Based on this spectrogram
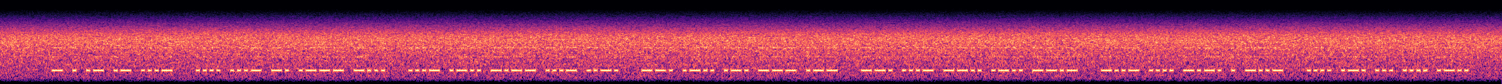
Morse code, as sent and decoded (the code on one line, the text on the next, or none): - . .- .- ...- / .... ...- -. .--- -... / ...- .-.. -.-- ...- ..-. / --. .-.. .-. --- .-- / --. ...- --.. .-.. --.- / -..- .... -.-. . -..- / .... .-. ... .... .-..
TEAAV HVNJB VLYVF GLROW GVZLQ XHCEX HRSHL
